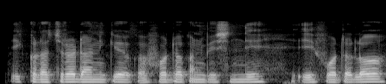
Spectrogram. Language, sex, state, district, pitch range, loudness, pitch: Telugu, male, Andhra Pradesh, Sri Satya Sai, 110-120 Hz, -19 LUFS, 115 Hz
